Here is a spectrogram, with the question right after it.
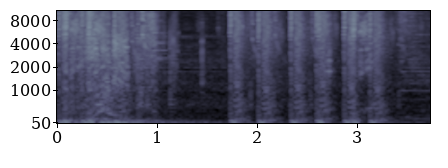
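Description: Shotgun blasts in a video game: a sustained loud burst at the start, then a quick run of five or six sharp, punchy shots in close succession.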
